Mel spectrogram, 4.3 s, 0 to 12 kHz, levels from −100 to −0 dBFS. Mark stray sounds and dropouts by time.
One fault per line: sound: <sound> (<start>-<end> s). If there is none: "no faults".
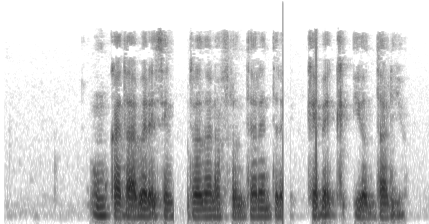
sound: dropout (1.7-1.9 s)
sound: dropout (2.8-2.9 s)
